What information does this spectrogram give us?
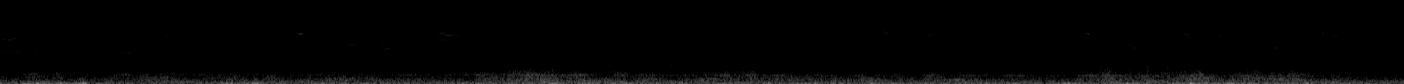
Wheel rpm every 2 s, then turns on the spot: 0, 0, 0, 0, 0, 0, 0.
none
